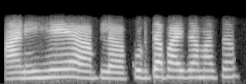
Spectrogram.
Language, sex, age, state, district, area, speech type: Marathi, female, 30-45, Maharashtra, Thane, urban, conversation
